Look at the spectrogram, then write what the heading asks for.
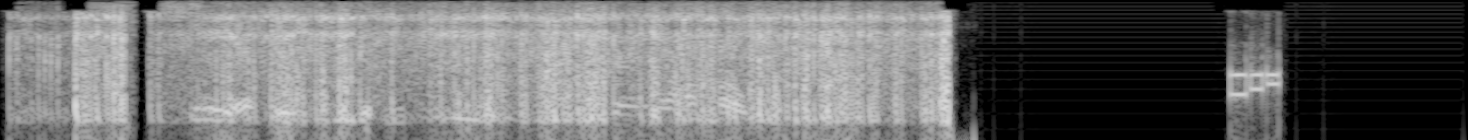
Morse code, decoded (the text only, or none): none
